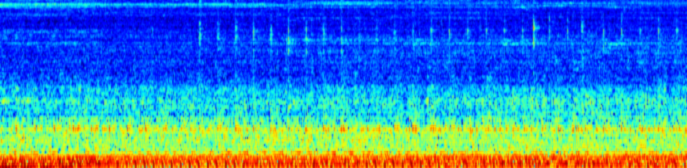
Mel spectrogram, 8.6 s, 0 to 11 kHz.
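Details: 1969 Ford Torino GT Fastback, 460 big-block V8, at idle: a low, fairly smooth idle with a faint tick that comes and goes. Owner suspects a noisy lifter, possibly cylinder number four, and fears cam wear.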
